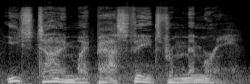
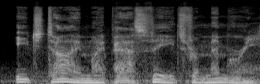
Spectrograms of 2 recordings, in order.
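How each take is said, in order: First: It is read in a put-on narrator voice. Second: It is read in his ordinary plain voice.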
